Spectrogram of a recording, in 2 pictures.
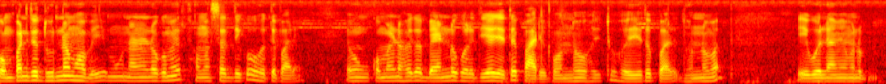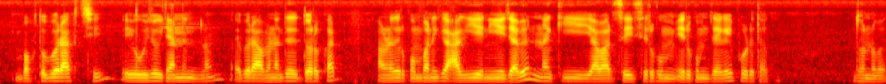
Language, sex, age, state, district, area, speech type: Bengali, male, 30-45, West Bengal, Purba Medinipur, rural, spontaneous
